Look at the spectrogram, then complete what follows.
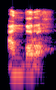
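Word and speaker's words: أنقرة: Angkoroh. Nah, ya. Itu orang Arab kalau ngomong Ankara tuh Angkoroh.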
